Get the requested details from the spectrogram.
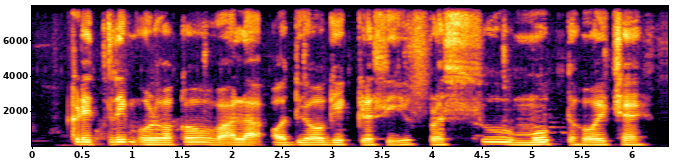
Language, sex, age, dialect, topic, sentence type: Maithili, male, 18-24, Angika, agriculture, statement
